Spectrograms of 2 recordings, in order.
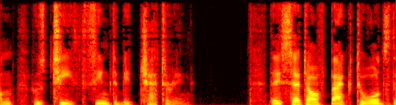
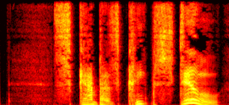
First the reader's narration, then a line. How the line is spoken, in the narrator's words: Ron hissed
